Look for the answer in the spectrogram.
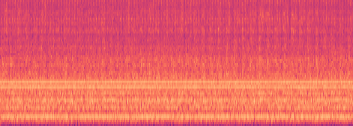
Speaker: entonces la lavadora tiene las condiciones necesarias para comenzar a centrifugar así como lo estamos viendo en la reproducción del vídeo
